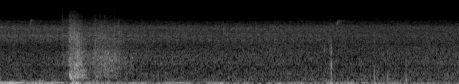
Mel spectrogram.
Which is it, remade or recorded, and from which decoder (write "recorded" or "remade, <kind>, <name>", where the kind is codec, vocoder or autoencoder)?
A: recorded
